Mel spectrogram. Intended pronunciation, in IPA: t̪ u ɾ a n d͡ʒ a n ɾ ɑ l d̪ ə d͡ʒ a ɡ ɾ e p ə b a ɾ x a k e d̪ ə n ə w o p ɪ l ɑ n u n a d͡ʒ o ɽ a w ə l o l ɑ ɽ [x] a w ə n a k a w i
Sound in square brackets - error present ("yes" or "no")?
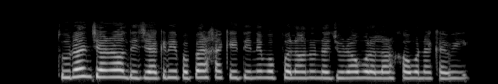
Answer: no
